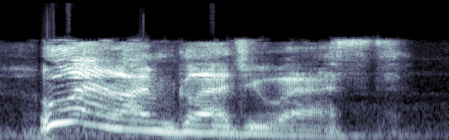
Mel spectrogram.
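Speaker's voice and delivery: creaky, raspy villain voice with swooping pitch. After being asked to do the Joker, Joker voice. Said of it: "[name], do the Joker".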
